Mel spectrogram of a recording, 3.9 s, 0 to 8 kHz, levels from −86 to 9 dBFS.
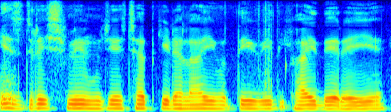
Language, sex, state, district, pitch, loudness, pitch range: Hindi, male, Jharkhand, Ranchi, 105 Hz, -16 LUFS, 100-110 Hz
